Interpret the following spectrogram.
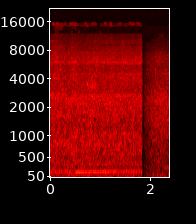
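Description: Quiet open-air background during a silent pause in a crowd standing in prayer, with a steady low hum from about half a second in. The sound cuts out abruptly just before the end.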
